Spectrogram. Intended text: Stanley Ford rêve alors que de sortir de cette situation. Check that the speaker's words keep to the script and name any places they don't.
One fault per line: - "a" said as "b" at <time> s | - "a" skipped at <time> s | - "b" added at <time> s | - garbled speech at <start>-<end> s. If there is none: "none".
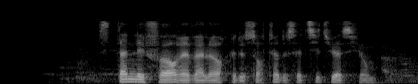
none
